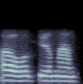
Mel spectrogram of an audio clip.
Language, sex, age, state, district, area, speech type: Tamil, female, 18-30, Tamil Nadu, Chennai, urban, conversation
